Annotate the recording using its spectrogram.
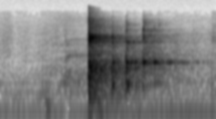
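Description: A single sharp knock about a second in that rings briefly with a clear ping as it fades, followed by a few light taps.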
